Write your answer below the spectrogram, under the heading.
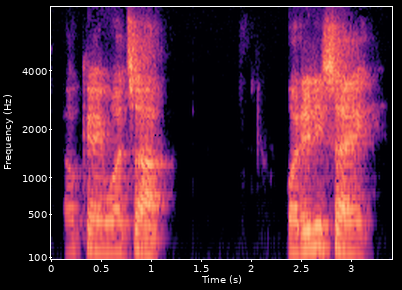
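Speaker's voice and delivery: ordinary talk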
